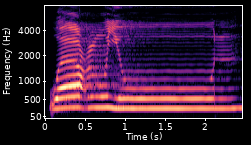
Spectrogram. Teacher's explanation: Mad tabi'inya waw sukun sebelumnya baris dhammah, huruf yang disukunkannya huruf nun. Maka ya-nya panjang, boleh 2 atau 4 atau 6 harokat asal konsisten dalam sekali baca. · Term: mad arid li sukun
